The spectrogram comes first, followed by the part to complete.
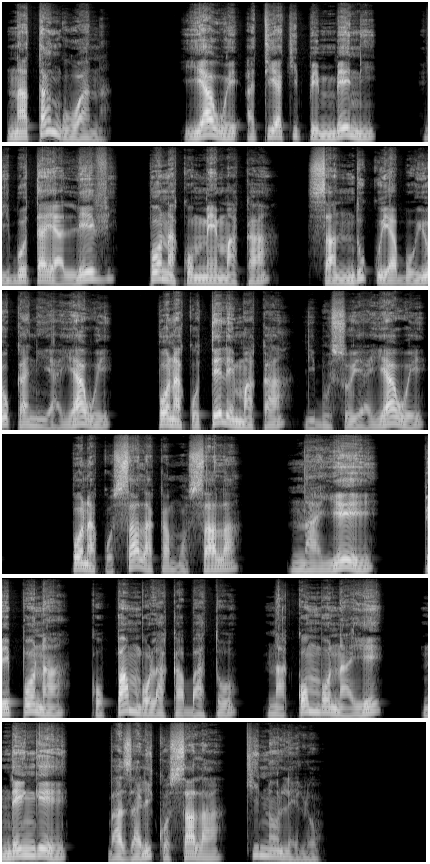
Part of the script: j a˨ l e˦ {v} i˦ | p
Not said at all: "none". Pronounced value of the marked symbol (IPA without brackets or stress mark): v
